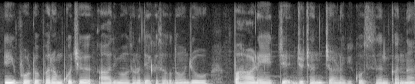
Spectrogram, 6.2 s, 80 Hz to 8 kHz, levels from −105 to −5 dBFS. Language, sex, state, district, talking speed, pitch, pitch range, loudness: Hindi, male, Uttarakhand, Tehri Garhwal, 185 wpm, 115 Hz, 110-120 Hz, -20 LUFS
